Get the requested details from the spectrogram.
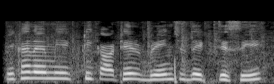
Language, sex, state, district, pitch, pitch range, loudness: Bengali, male, West Bengal, Alipurduar, 245 Hz, 225-270 Hz, -13 LUFS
